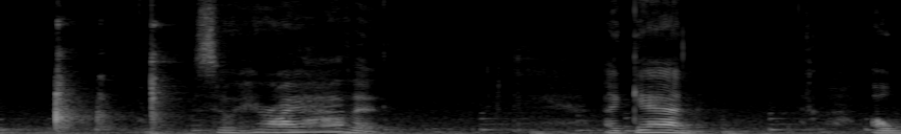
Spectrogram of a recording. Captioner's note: glass gently clatters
